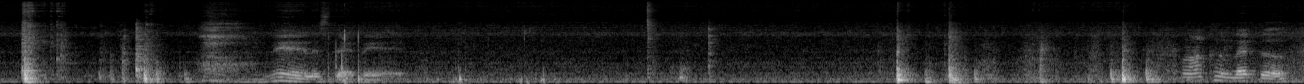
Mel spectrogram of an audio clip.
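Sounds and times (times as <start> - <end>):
low steady hum: 0.0 - 8.8
sharp knocks of dishes and cupboards: 9.0 - 9.9, 11.1 - 11.6.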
